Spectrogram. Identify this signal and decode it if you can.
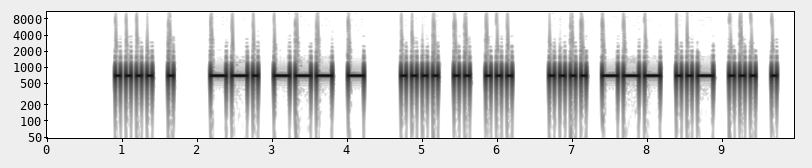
Morse code, heard as a keyed tone, about 17 wpm, 700 Hz. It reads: HE GOT HIS HOUSE
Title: Sentences from Top 1000 Words - Review Part 1 - 17wpm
